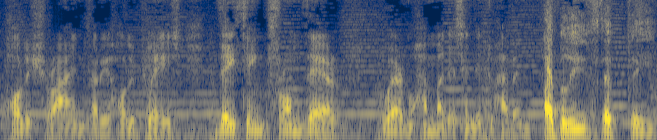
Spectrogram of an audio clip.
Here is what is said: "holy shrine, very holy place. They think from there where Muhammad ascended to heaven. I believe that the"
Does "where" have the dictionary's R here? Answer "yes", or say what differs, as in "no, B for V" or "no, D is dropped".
yes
